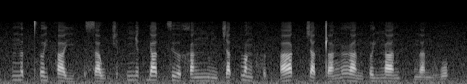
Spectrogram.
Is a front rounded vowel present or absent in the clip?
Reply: absent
